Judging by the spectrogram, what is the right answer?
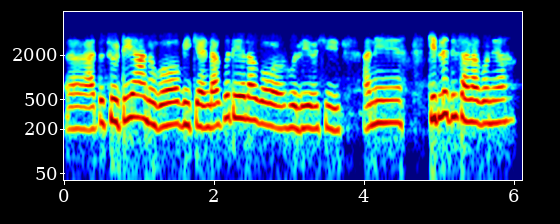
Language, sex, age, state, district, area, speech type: Goan Konkani, female, 18-30, Goa, Murmgao, rural, conversation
